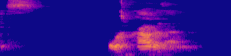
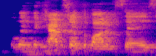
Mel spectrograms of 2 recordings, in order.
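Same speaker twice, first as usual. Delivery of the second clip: ordinary talk, nothing marked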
